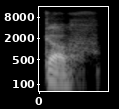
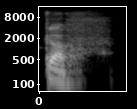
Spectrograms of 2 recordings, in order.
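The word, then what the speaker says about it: כּ: qui se prononce raf lorsqu'elle se trouve à l'intérieur d'un mot placé au début d'un mot même sans la présence du point daguet shell se prononcent caf donc pourquoi est-ce qu'on a un point ou pas de point c'est que au début du mot c'est toujours caf à la fin du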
